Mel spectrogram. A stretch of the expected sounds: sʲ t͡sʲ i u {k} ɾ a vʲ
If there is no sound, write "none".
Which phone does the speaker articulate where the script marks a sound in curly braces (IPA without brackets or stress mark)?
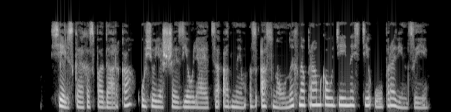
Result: p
